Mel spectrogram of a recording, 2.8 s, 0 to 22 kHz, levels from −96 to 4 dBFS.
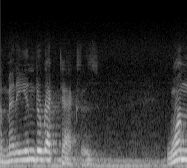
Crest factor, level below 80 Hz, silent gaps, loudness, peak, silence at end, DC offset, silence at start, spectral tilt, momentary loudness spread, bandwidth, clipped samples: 16 dB; -38 dBFS; none; -24 LUFS; -8 dBFS; 0 s; under 0.1%; 0 s; -10.5 dB/octave; 19 LU; 5.8 kHz; under 0.1%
